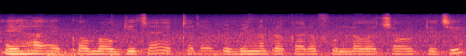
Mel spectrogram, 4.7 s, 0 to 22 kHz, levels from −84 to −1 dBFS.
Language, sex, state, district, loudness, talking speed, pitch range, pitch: Odia, female, Odisha, Khordha, -17 LUFS, 115 wpm, 180-190 Hz, 185 Hz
